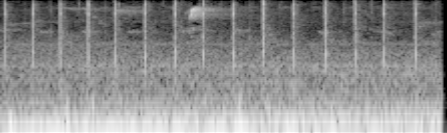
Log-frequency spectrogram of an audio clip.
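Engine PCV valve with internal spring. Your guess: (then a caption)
Working. An engine PCV valve, removed from the valve cover, is shaken so its internal spring moves, producing a quick, even series of sharp, bright clicks over a steady low hum. The audible spring movement shows the valve is working properly and does not need replacing.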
